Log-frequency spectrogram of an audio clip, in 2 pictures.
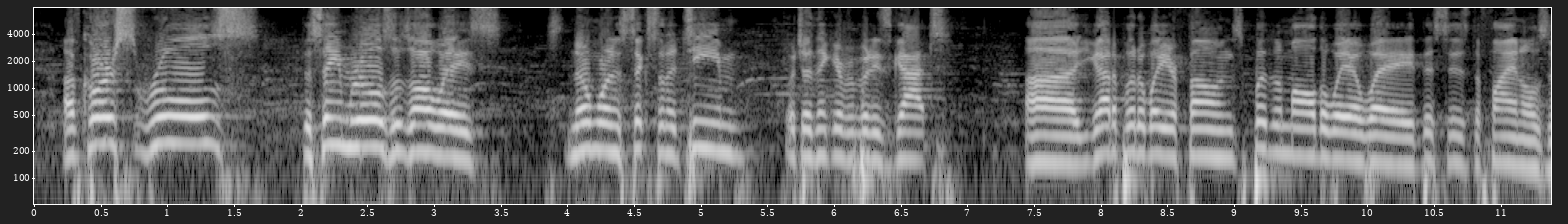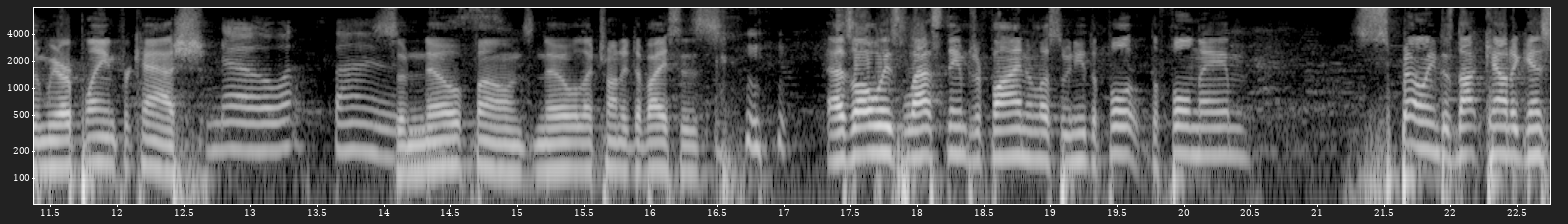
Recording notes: Live at the Local 907 in Renton! 13 of the best and brightest trivia teams around compete in our first-ever tournament finals!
